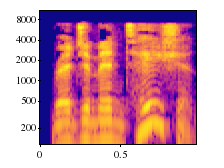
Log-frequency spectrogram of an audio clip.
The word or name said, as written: regimentation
